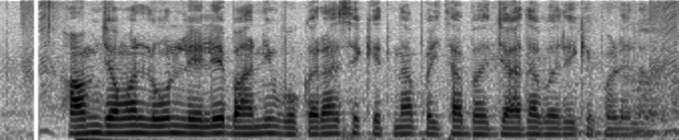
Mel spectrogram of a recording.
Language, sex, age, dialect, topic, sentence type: Bhojpuri, male, 18-24, Western, banking, question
